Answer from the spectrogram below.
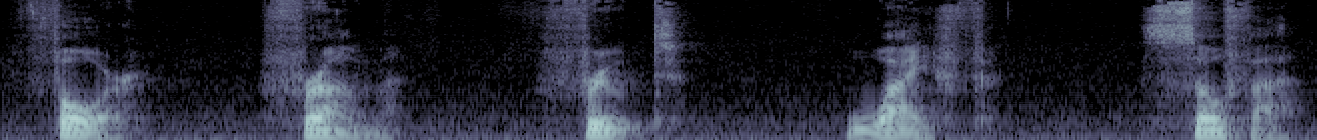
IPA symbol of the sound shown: f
